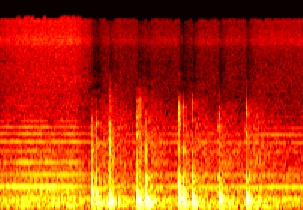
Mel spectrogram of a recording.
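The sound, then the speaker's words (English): A steady droning hum runs throughout as Ukrainian air defense units, shooting at Iranian-designed attack drones and ballistic missiles, open fire after a moment with about seven sharp, booming bursts in an uneven rhythm, fairly loud and echoing, with no voices. “And then the sound of Ukrainian air defense units trying to shoot down the drones as well as ballistic missiles.”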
